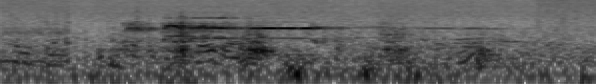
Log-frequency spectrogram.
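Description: A rooster crowing once: a drawn-out call that starts about a second in and trails off fainter near the end.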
